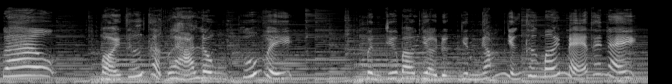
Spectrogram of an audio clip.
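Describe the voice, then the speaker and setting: A woman voicing a cheerful, optimistic older-sister peach tree in a cartoon, speaking in a gentle, soothing manner. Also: high voice, big pitch swings, normal speed, over loud music. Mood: delighted. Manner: soothing, wondering. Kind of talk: animated cartoon dialogue.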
